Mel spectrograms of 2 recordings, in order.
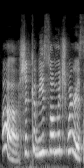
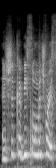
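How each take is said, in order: First: Much higher and slow, airy and dismissive; mock breezy reassurance. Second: Said in the usual way. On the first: Reader quotes a friend shrugging off someone's drama, high and slow. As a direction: float the line up high, drawn out.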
